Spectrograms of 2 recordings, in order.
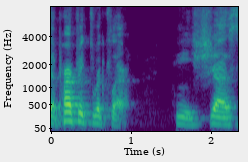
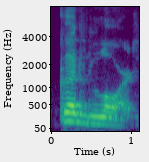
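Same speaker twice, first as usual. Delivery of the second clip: normal talking voice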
